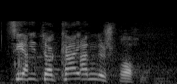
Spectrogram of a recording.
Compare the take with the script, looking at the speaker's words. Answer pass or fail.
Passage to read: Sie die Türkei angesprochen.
pass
